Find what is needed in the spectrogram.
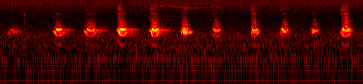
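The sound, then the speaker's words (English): A slate-over-glass turkey call played in a quick series of about ten sharp, high yelps, evenly spaced and fairly loud, with no talking. “Cause I have, so right here, I have a slate over glass.”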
